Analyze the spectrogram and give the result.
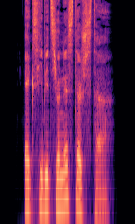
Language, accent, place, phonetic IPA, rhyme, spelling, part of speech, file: German, Germany, Berlin, [ɛkshibit͡si̯oˈnɪstɪʃstɐ], -ɪstɪʃstɐ, exhibitionistischster, adjective, De-exhibitionistischster.ogg
- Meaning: inflection of exhibitionistisch: 1. strong/mixed nominative masculine singular superlative degree 2. strong genitive/dative feminine singular superlative degree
